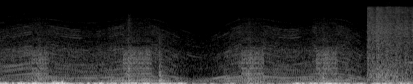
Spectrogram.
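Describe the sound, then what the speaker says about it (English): Race car engine in the iRacing simulator revving repeatedly, rising and falling in pitch through several loud pulls with a brief dip midway, heard close and alone. "I can still hear the car"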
